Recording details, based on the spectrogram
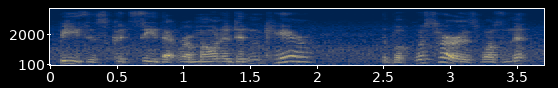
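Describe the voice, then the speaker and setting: A man's voice: medium pitch, normal speed, recorded from a distance. Man reading a children's story, slightly muffled. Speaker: storytime reader. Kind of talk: children's audiobook-style narration. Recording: muffled, off-mic, steady room noise.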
